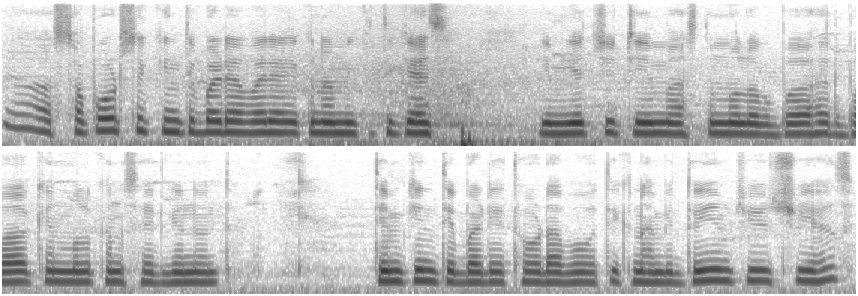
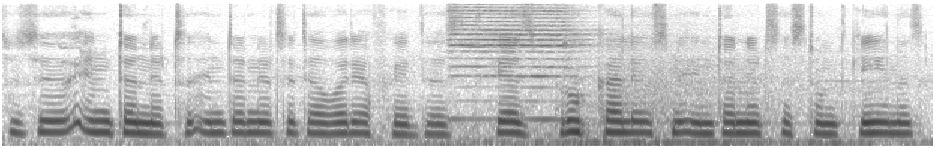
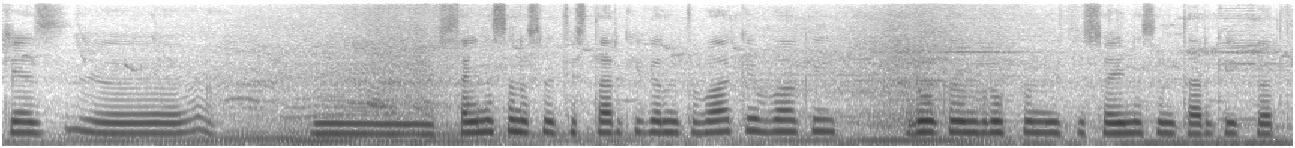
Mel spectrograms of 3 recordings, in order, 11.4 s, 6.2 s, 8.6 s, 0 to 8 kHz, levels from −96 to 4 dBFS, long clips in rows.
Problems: background sounds at intervals, low volume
